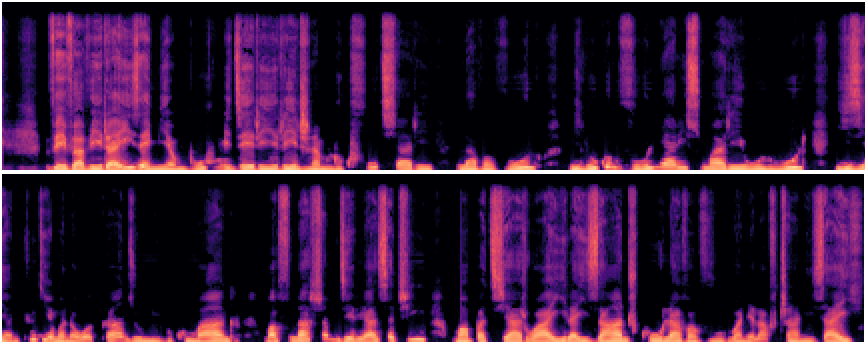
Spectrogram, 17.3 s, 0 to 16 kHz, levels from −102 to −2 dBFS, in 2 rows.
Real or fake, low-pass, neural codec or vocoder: real; 14.4 kHz; none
